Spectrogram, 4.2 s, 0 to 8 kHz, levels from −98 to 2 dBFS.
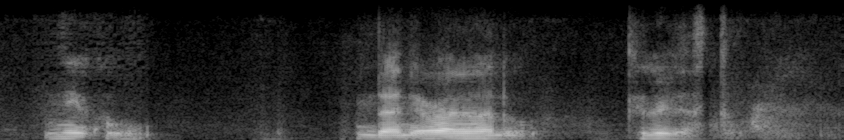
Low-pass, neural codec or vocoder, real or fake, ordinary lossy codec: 7.2 kHz; codec, 44.1 kHz, 2.6 kbps, DAC; fake; Opus, 32 kbps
